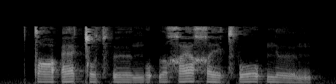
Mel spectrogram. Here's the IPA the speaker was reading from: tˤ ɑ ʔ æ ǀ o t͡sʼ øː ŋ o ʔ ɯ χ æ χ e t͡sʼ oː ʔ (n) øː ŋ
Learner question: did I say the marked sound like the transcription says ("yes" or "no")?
yes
